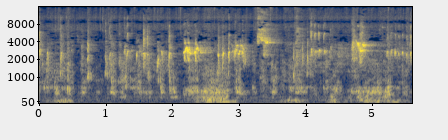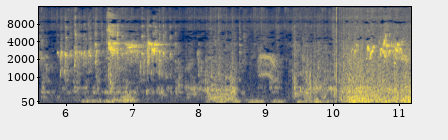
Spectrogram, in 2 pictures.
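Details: Parakeets kept as pets eating their morning meal of fresh fruit, seeds and grains, chirping busily in sharp, high squeaky notes and short twittering runs, with a rustling, scratchy noise near the end.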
